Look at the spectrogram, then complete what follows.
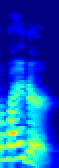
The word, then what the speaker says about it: writer: I'm a writer. Again, we have that T in the middle of the word changing to a D.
